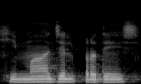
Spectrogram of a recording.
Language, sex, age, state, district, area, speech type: Malayalam, male, 60+, Kerala, Palakkad, rural, spontaneous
